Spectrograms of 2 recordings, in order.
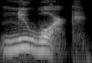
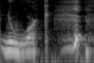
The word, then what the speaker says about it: Newark: But if you live out of here, Newark. But it's not New York. Newark.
